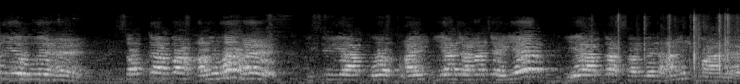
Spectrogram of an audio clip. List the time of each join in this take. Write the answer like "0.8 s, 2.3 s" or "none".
none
